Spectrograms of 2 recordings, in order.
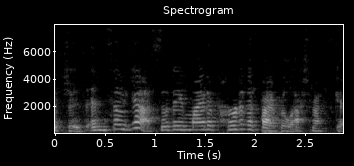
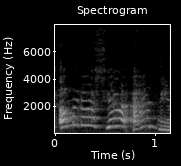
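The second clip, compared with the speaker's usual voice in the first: a much higher, squealing yes; eager customer. Retold or imitated. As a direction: imitate the delighted customer jumping at it. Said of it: "they're like".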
